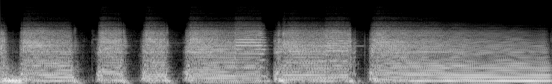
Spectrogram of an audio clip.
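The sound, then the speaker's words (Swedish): A loud Stratocaster electric guitar through an overdrive pedal hits several short, choppy chord stabs with brief gaps, then lets a final gritty chord ring out and sustain. No one speaks. “Och sen så Baby Pink med Stratta.”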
